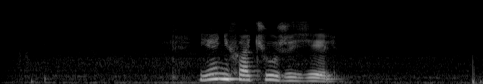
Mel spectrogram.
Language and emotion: Russian, sad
